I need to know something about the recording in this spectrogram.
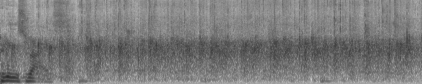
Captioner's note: audience applauds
